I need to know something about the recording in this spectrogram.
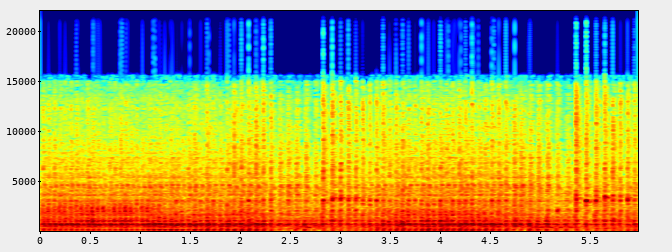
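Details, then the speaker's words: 1966 Gravely C10 single-cylinder after no-spark fix by switching to a battery ignition coil: rapid, even popping at steady speed with no missed strokes; runs cleanly and strongly. "So it works. Apparently I bumped the power wire going over to the starter switch. So that's what I was monkeying with there, and everything seems like it works."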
